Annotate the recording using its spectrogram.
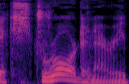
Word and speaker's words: extraordinary: Pronounce it with me. It's not an easy one. Extraordinary. Extraordinary. Extraordinary. It's not extraordinary. It's extraordinary. It's weird because we mix those two vowel sounds, the A and the O.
